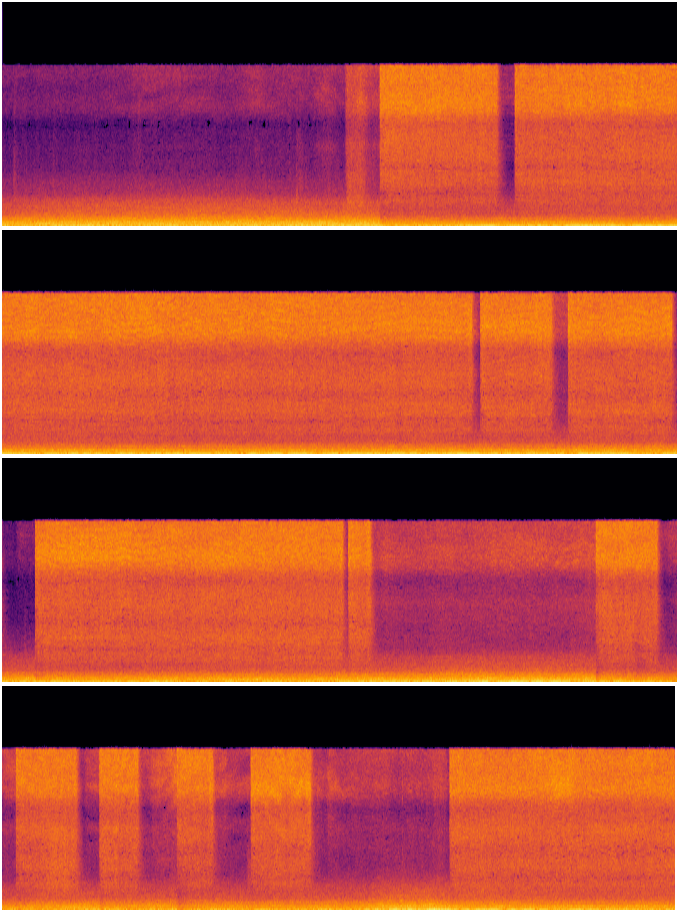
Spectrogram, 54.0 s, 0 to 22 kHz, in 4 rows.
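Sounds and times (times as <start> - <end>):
steady low hum: 0.0 - 53.9
paint spray gun hissing: 6.9 - 27.0, 27.7 - 34.5, 38.8 - 47.2, 49.4 - 53.9.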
